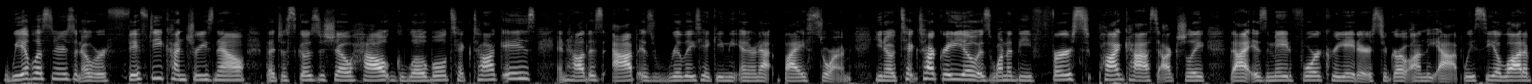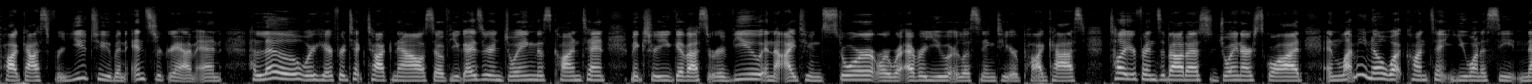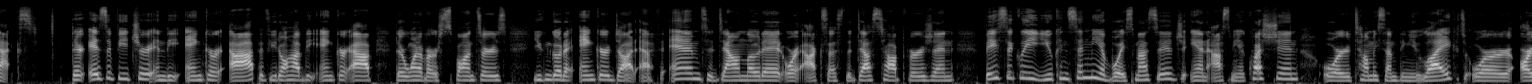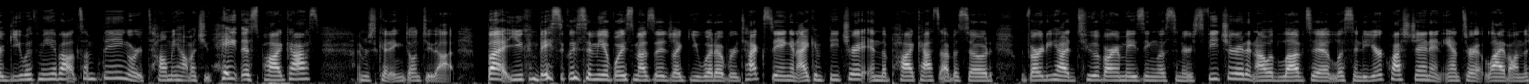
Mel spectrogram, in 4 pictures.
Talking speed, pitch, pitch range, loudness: 230 wpm, 195 Hz, 180-220 Hz, -24 LUFS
